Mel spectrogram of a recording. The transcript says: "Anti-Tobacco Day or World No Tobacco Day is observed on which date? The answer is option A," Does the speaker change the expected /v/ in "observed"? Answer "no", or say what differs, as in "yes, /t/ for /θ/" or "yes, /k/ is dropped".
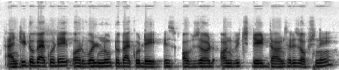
yes, /v/ is dropped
